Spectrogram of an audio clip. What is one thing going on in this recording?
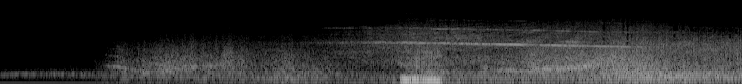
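A falling pod rushes through the air with a loud, rising roar.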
